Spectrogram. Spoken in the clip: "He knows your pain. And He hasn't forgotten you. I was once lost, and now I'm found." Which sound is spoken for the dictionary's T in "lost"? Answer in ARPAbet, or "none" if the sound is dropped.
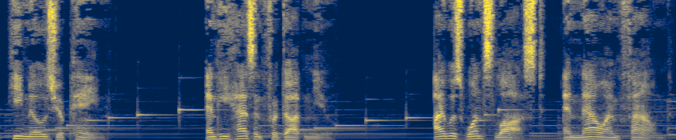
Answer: T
